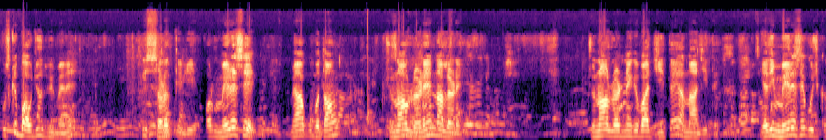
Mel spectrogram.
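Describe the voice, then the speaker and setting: A middle-aged man addresses villagers in an earnest, repetitive, self-assured campaign speech, his voice sitting a little high for a man. He speaks in a village courtyard with a crowd of listeners audible around him. The recording is dull and lo-fi. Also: animated, a little slow, long pauses.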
